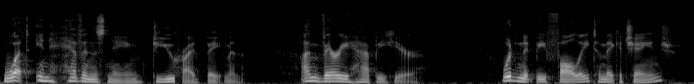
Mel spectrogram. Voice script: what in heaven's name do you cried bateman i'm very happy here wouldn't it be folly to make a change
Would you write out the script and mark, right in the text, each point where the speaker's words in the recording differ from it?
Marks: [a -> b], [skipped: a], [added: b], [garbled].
what in heaven's name do you cried bateman i'm very happy here wouldn't it be folly to make a change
